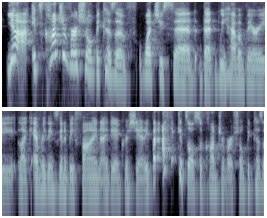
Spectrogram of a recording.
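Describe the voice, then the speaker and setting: A woman's voice: sits low, a bit bright. A woman talking through Bible stories in conversation, earnest and emphatic. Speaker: podcast discussion partner.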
